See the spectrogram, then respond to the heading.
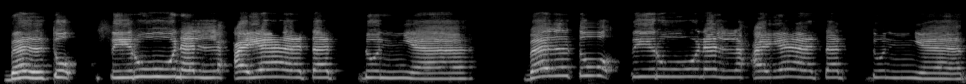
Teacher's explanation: roknya 2 harokat, matabi'i, al hayata, alif lam komariah, ya-nya 2 harokat, taknya tak marbutoh, ad-dunya, alif lam syamsiah.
